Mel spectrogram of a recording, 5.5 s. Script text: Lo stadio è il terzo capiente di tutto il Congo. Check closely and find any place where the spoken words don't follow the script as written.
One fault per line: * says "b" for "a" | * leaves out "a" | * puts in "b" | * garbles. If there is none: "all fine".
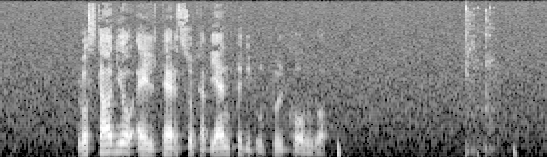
all fine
